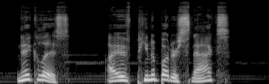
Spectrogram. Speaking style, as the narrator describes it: squeaked

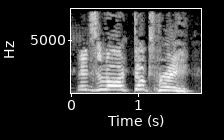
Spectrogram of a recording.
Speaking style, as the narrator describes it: Watt shouted with joy

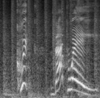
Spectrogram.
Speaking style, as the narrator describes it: the captain shouted

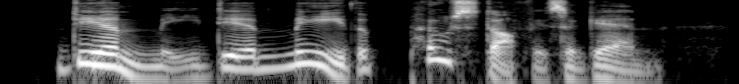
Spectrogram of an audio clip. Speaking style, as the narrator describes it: Holmes sighed wearily

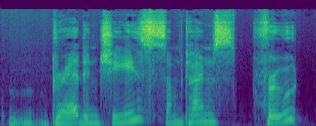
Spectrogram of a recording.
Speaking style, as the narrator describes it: he stammered

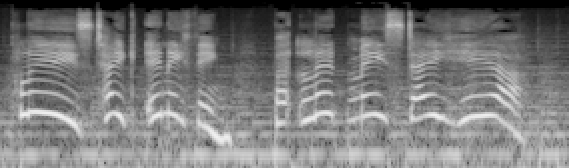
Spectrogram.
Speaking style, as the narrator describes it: In my head, I was screaming and praying

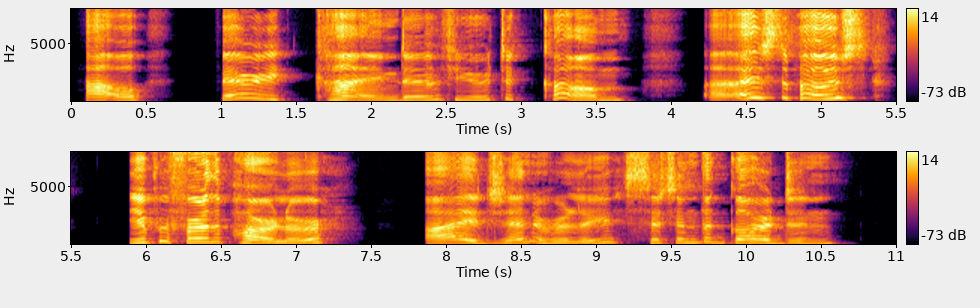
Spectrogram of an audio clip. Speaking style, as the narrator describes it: she said in her thin, treble voice

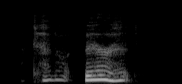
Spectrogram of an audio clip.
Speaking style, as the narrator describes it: whispered to herself

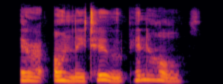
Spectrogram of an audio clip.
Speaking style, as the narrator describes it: said Madame Story softly

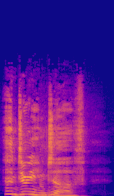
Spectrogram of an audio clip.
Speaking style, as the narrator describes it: cried Mercedes, throwing up her hands in dainty dismay

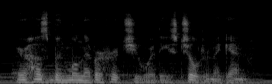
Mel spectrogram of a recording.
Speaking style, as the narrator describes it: I said quietly

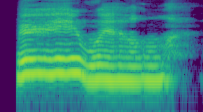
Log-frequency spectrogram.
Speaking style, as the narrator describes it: said the corkscrew sadly

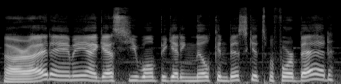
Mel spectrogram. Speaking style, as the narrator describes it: I said loudly

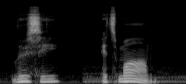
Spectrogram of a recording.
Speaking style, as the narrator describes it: whispered

